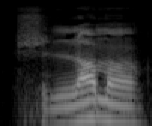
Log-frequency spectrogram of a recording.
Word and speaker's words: Shlomo: Shlomo sería la pronunciación en hebreo, Shlomo.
